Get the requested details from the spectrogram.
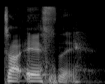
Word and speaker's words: ta ethne: The word Gentile in the Greek is the word ta ethne, the nations. Okay, so that Greek term there you pronounce ta ethne.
